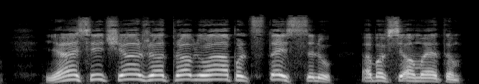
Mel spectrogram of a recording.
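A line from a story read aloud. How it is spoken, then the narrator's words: Shouted after them. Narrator (Russian): крикнул им вдогонку поручик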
